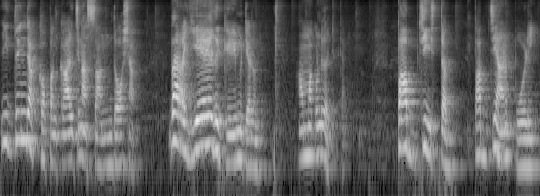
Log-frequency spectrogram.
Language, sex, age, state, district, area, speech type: Malayalam, male, 18-30, Kerala, Malappuram, rural, spontaneous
